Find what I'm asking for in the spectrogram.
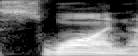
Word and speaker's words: Swann: Swann.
